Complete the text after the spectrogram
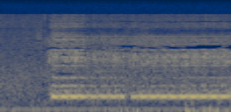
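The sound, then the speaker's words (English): A telephone ringing tone plays over a speakerphone as a caller rings in, a steady electronic beep that starts abruptly, breaks off for an instant, then resumes and holds, with a low hum underneath and no talking. “They're calling us, but it's still ringing.”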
